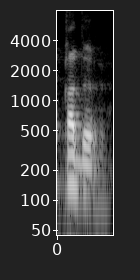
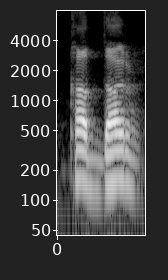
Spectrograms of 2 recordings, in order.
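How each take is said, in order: First: No vowel follows the d sound. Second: A short vowel 'a' follows the d sound. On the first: "att du har sukun på dal" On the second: "att du har fetha på dal"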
